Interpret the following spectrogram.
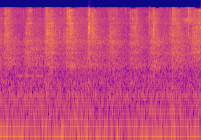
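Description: Shopping cart being pushed across a tiled store floor: a steady wheel rumble with a quick, uneven rattle from the wire basket.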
